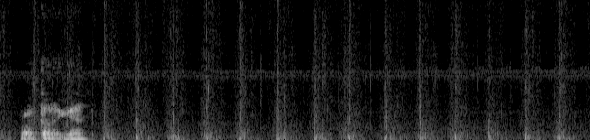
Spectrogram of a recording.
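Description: Footsteps thud at a steady walking pace on hard ground.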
